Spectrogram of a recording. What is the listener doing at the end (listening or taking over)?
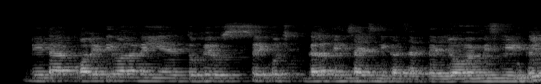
taking over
